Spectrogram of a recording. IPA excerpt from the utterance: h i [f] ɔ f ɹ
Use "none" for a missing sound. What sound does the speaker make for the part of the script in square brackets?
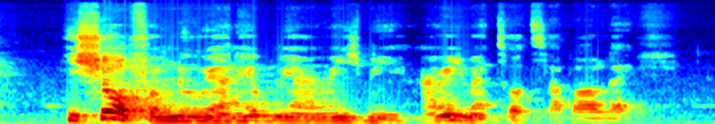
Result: ʃ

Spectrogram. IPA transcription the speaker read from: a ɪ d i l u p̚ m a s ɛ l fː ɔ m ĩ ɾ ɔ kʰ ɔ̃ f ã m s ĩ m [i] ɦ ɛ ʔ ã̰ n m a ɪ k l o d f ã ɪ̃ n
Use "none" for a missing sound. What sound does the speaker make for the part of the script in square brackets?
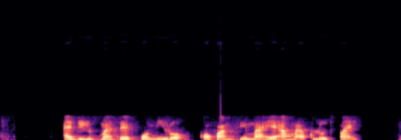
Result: a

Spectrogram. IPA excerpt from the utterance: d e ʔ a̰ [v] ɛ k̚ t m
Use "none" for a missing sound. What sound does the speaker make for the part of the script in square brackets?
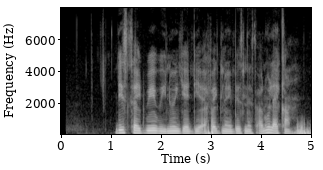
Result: f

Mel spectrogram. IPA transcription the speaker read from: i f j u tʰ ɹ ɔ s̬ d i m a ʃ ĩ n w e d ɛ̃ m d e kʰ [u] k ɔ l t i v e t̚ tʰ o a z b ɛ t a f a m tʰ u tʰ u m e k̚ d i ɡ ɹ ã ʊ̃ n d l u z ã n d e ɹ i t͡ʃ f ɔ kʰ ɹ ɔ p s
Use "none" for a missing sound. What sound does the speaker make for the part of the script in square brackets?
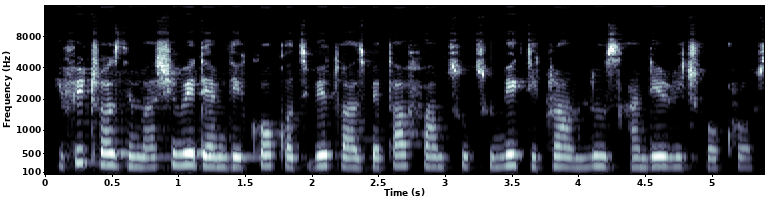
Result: ɔ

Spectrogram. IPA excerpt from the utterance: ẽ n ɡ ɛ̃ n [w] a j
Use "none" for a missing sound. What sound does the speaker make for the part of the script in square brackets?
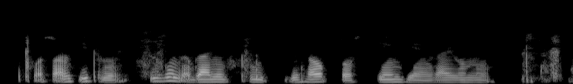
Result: v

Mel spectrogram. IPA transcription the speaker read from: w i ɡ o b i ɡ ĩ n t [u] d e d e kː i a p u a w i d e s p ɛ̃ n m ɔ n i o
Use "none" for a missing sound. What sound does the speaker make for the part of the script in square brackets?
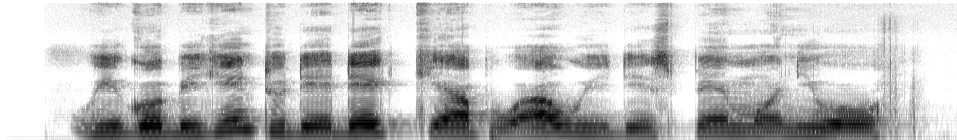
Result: u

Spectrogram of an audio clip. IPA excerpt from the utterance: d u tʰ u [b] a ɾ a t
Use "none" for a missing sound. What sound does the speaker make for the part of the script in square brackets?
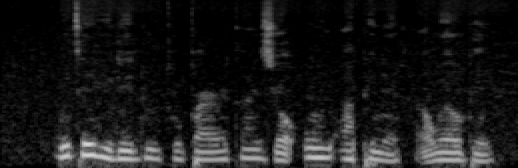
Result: p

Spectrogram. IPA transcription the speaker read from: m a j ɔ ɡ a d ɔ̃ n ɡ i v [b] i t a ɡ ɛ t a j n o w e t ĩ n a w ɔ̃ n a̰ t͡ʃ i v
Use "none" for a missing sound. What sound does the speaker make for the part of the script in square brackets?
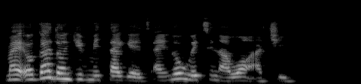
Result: m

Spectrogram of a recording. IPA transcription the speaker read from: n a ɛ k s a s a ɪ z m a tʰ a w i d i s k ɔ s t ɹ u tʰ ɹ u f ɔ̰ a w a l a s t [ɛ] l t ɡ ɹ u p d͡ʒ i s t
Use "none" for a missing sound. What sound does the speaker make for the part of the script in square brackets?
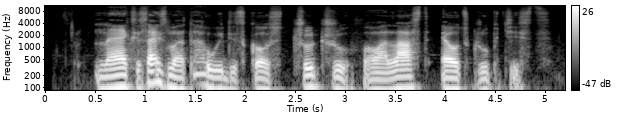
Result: ɛ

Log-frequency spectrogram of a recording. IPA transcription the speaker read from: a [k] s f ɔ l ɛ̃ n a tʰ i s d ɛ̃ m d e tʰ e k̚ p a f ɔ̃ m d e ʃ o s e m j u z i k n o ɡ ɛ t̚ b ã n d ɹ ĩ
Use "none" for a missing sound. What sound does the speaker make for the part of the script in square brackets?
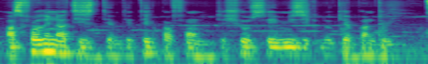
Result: none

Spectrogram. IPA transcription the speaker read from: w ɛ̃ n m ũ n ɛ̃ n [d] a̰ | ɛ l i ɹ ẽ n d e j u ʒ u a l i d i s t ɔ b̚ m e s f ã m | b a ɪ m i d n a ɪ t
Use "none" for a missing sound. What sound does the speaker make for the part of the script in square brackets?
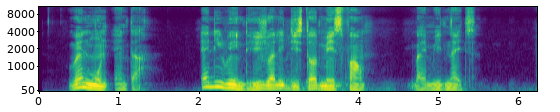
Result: t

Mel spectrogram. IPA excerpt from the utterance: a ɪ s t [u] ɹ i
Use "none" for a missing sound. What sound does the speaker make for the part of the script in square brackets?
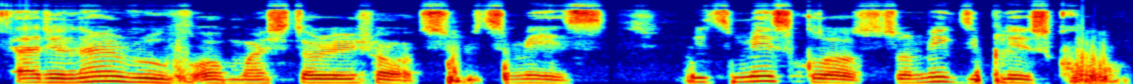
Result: ɔ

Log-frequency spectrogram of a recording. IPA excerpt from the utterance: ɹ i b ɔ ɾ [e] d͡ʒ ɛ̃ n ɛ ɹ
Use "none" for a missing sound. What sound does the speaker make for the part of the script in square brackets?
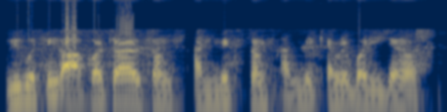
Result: i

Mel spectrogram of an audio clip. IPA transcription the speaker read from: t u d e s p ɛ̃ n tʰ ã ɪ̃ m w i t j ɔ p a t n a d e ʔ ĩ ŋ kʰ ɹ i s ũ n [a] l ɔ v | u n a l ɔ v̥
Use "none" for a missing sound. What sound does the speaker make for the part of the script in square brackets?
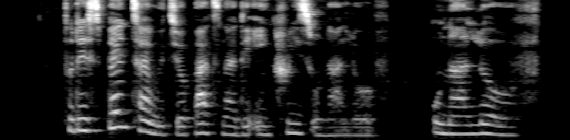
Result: a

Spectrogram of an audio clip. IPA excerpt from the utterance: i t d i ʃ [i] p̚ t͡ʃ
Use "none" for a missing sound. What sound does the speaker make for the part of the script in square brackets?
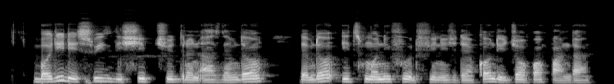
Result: i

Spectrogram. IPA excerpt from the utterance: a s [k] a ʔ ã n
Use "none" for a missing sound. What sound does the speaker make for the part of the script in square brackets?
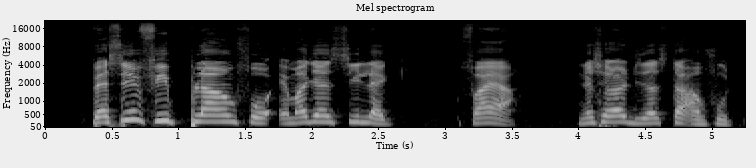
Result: t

